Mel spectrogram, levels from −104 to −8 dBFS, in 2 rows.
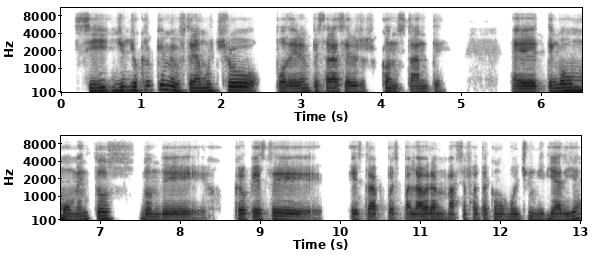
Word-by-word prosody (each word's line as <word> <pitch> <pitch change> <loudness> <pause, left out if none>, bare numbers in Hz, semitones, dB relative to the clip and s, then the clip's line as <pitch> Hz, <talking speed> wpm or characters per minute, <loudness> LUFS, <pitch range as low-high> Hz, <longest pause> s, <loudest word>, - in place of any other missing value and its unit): Sí, 130 +2 0
yo 135 +2 +4
yo 145 0 +2
creo 165 +4 -5
que 185 +2 +2
me 165 -3 +4
gustaría 130 -2 +2
mucho 135 +3 +4 0.2
poder 110 -2 +1
empezar 120 -1 -1
a 115 - +3
ser 115 0 0 0.3
constante, 110 +1 -4 0.8
eh, 110 0 +4
tengo 125 +2 +4
momentos 130 +1 0
donde 105 -3 -2 0.3
creo 115 -1 -1
que, 120 - +2
este 115 -2 0 0.3
esta, 105 -1 -1
pues, 105 0 -8
palabra 110 +3 +2
me 110 -1 -4
hace 105 - -8
falta - - -6
como 105 -2 -4
mucho 110 +3 -4
en 115 - -4
mi 110 -1 -5
día 115 -2 -1
a - - 0
día 125 +7 -2
115 Hz, 150 wpm, -24 LUFS, 110-130 Hz, 0.8 s, yo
